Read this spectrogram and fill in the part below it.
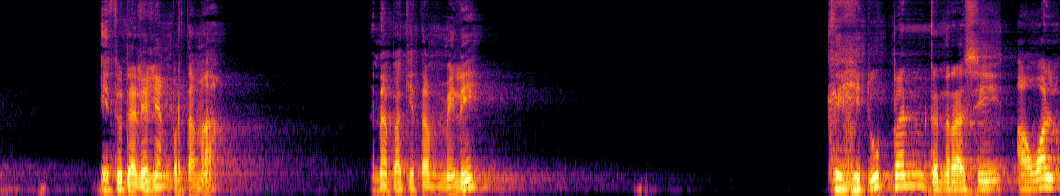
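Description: A man speaks calmly into a microphone, in short phrases with pauses.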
